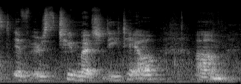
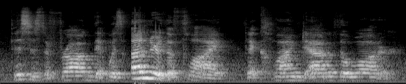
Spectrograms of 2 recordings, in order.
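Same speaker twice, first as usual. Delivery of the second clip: animated storytime voice with gasps and suspense; reading to children; 5 semitones higher than usual. Shown as a demonstration. Parent reading a frog book to a child, animated.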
